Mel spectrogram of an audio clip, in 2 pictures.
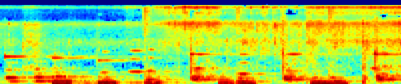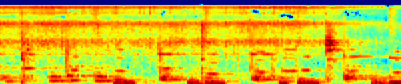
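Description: Background music with a steady beat over hot oil sizzling in a pot as raw rice is stirred into it to fry.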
